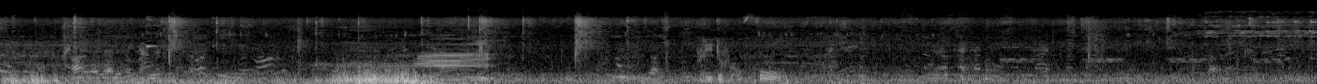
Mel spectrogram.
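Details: Cattle of the host team Griduh Onggu at a kerapan sapi bull race on the Asemanis field; a single low, loud moo rises near the middle over steady crowd chatter and shouts.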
